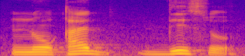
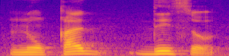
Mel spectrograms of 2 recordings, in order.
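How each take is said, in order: No difference in how they are said.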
